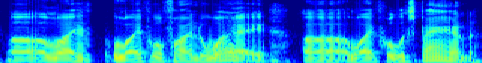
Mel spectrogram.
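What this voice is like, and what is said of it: Jeff Goldblum impression. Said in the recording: “my Jeff Goldblum impression”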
